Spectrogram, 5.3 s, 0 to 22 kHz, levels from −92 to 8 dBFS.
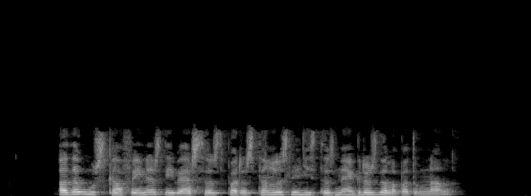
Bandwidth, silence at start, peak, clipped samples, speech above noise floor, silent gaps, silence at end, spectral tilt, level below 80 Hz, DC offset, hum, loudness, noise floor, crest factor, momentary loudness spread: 7.8 kHz; 0.6 s; -6 dBFS; under 0.1%; over 65 dB; none; 0.8 s; -4 dB/octave; -72 dBFS; under 0.1%; none; -25 LUFS; under -90 dBFS; 20 dB; 9 LU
